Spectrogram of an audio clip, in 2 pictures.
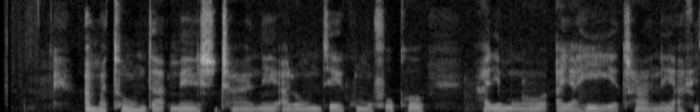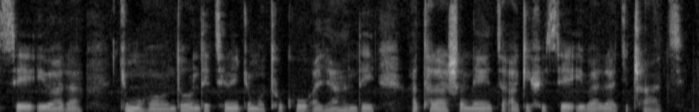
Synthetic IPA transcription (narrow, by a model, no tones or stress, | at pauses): amatʰuːndame̞ːnʃi̥t͡ʃaːne̞a̰ɾuːnze̞kʰumufṵkʰo̞ | haɾimŋo̞ajaɦije̞t͡ʃaːne̞ʔafise̞iβaɾa | ɾɟumuɦo̞ːndo̞nde̞t͡se̞niɾɟumutʰukʰuajaːndiatʰaɾaʃane̞ːza̰ʔaɡifise̞ʔiβaɾaɾɟit͡ʃaːt͡si̥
